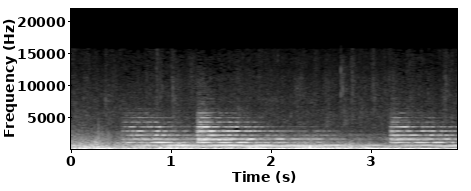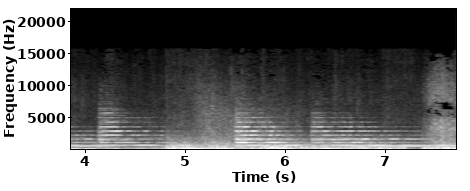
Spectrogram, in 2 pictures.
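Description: A church bell tolling in pairs of strokes, about six strokes in all, each ringing on over a steady rumble of heavy rain and storm. Louder thunder surges come about five seconds in and near the end.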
